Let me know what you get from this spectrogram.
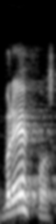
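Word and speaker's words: βρέφος: refiere a ellos como brefos, PH intermedia, que se pronuncia F, brefos, que significa succión, que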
